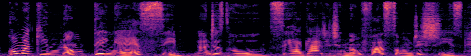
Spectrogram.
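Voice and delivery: usual speaking voice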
